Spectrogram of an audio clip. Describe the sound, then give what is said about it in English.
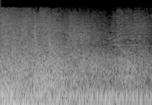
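A loud, sustained low rumble of video game thunder, dense and booming across the full two seconds with steady intensity and no clear breaks. “wow thunder That's thunder really loud.”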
